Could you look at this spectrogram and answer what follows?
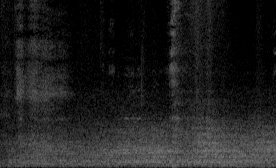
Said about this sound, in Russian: Поэтому я звучу очень странно, как казалось, наполовину себя не слышу, и не только из-за шума улиц.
